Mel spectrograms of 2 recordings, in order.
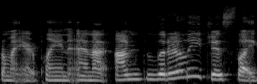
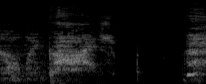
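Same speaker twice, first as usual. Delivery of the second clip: slow, breathless whisper of dread; panicked whisper; 14 dB quieter, much slower than usual. Retold or imitated. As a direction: whisper it like you've been caught. Nervous inner panic at checkpoint.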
